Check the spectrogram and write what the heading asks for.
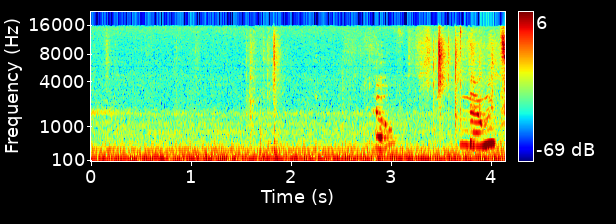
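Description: Trading cards being handled, giving a few faint clicks and rustles over a steady low hum, with a brief quiet vocal sound near the end.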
